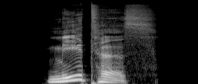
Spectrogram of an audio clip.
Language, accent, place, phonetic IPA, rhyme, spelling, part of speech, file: German, Germany, Berlin, [meːtəs], -eːtəs, Metes, noun, De-Metes.ogg
- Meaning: genitive singular of Met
